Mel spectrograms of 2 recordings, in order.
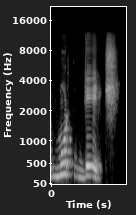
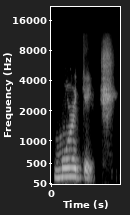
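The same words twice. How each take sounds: First: Mortgage said MORT-gij with the T sounded; wrong way: the T in mortgage said clearly; mortgage with the T pronounced. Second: Mortgage said MOR-gij, T silent; English Mortgage, first T dropped. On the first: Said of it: "Bacanya bukan". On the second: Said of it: "Huruf T-nya silent". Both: Shown as a demonstration.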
